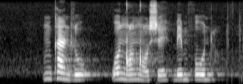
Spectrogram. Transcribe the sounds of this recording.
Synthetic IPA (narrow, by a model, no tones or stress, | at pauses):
um̩kʰand͡ɮʱuwʔɔŋ͡ǃʱɔŋ͡ǃʱɔʃɛɓeɱfuːndʱɔ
